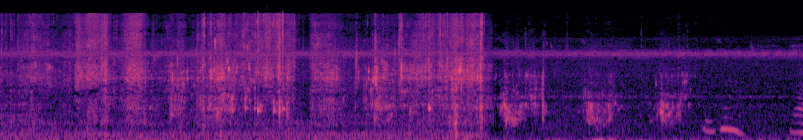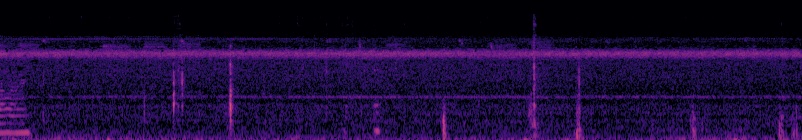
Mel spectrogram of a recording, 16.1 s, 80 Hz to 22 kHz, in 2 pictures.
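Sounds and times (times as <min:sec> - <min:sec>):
water trickling and splashing: 0:00.0 - 0:07.4.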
